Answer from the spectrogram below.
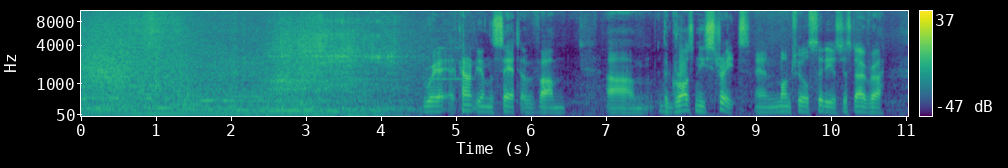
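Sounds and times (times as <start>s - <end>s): background music notes: 0.0s - 4.9s.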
